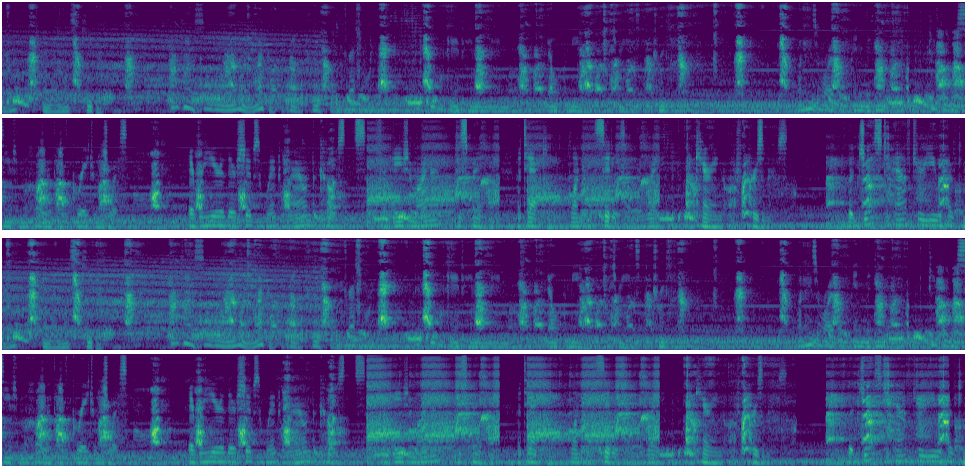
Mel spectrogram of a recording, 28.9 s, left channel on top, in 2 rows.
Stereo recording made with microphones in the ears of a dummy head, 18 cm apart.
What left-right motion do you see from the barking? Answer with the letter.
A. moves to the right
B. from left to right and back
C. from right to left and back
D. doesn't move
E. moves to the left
C.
